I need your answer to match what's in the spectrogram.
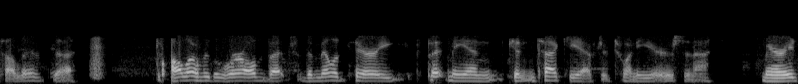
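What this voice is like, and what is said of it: Southern American accent. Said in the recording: “I'm from the South ... So I have developed around my family a Southern accent”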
